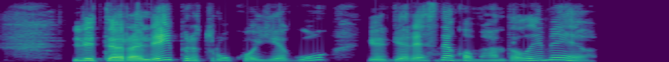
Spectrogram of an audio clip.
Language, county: Lithuanian, Panevėžys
